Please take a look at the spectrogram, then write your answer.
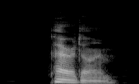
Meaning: A pattern, a way of doing something; especially a pattern of thought, a system of beliefs, a conceptual framework
- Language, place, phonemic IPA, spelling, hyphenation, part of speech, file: English, Queensland, /ˈpæɹ.ə.dɑem/, paradigm, par‧a‧digm, noun, En-au-paradigm.ogg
